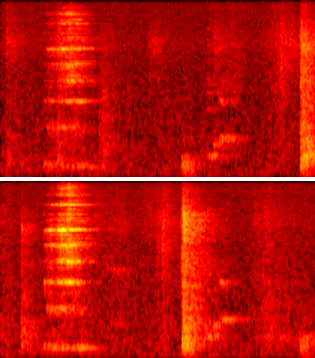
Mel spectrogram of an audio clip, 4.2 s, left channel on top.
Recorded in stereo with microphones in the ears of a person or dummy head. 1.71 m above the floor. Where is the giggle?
5° left (ahead or behind), 9.5 m.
